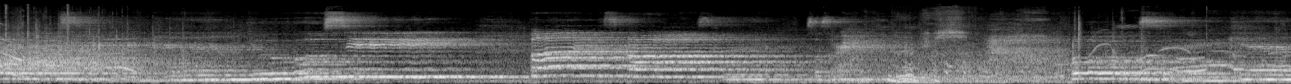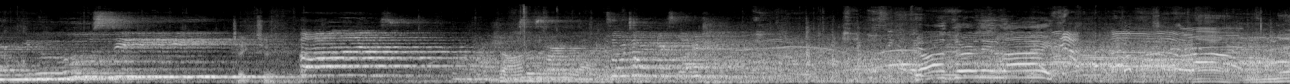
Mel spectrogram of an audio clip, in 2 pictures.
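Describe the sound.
A large stadium crowd at a soccer game sings the national anthem together with a singer, loud sustained melodic phrases rising and falling, with her lead voice carried over the massed singing and scattered cheers in the background.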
